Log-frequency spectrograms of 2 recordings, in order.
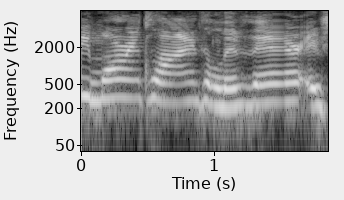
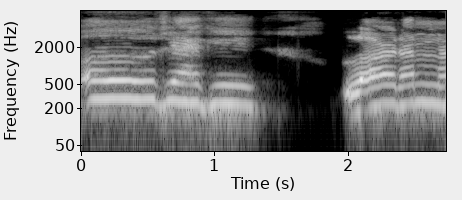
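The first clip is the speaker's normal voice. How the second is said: mock sad, woeful, mournful voice, very slow. Retelling the phone call from an aunt: imitating aunt's sad-sounding voice. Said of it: "She always has this voice of".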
